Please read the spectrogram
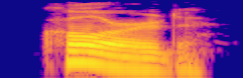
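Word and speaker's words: کرد: Since it is spelled K-U-R-D, should not be pronounced curd. It is cord.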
